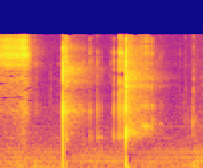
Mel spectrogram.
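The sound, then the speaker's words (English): A can of Purple Loon mocktail cracks open with two sharp clicks, followed by a soft hiss of gentle fizzing carbonation; a brief high hiss is heard just before, and no one speaks. “Has a nice sound when it opens. It's got a gentle fizz to it.”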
